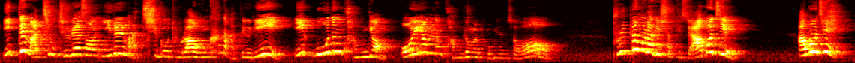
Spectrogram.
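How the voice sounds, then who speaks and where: A woman's voice: high voice, sing-song, moderate pace, a bit bright. A woman preaching to children in a church, telling the story expressively and asking them questions. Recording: echoey church hall.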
